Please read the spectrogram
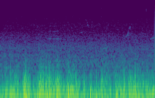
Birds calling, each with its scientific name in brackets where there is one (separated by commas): Northern Cardinal (Cardinalis cardinalis), Blue Jay (Cyanocitta cristata)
